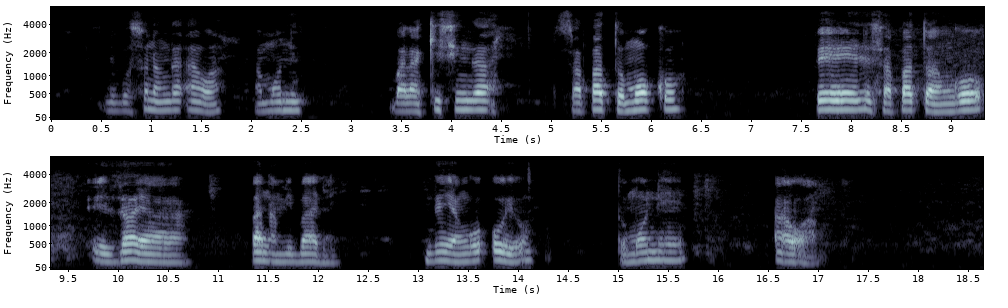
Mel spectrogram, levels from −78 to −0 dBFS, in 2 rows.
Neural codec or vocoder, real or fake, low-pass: vocoder, 24 kHz, 100 mel bands, Vocos; fake; 5.4 kHz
